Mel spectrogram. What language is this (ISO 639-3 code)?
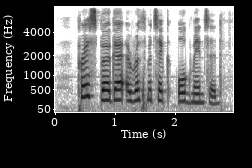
eng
